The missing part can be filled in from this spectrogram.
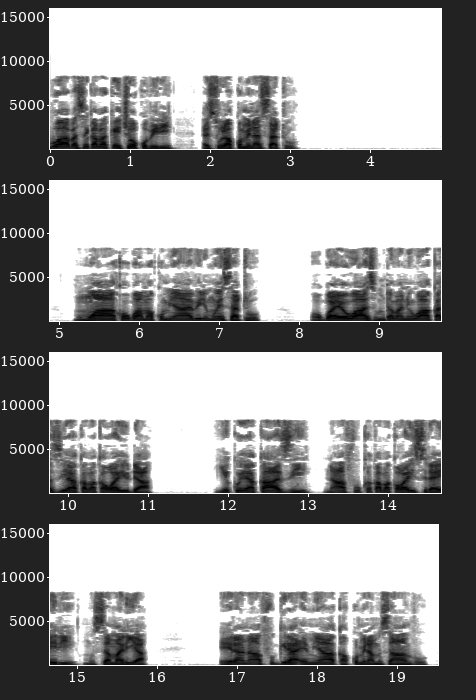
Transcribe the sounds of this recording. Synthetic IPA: βwaβasekaβake̞ːco̞ːkuβiɾi | esuːlakːuminasatṵ | mumwaːko̞ɡwaːmakuminaβiɾimwe̞ːsatu | oɡwajo̞waːzimutaβaniwakazijakaβakawajuda | jekojakaːzi | naːfukakaβakawaisiɾaiɾimusamalija | e̞ɾanaːfuɡiɾae̞mjaːkakuminamusaːɱvu

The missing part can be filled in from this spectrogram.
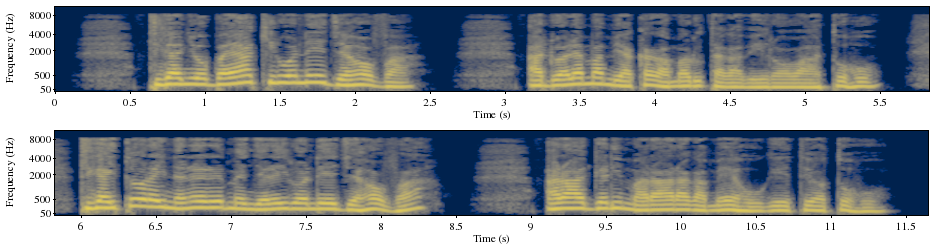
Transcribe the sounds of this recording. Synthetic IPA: tiɣaɲoːbajakiɾwɔned͡ʒɛhɔvaː | doaɾeamameakaɣamaɾutaɣaβeːɾɔwatoɦo | tiɣaitoːɾainɛnɛɾemɛɲɛɾɛiɾwɔned͡ʒɛɦɔvaː | ɾaːɡeɾimaɾaːɾaɣamɛːɦoɣeːtɛɔtoɦo

